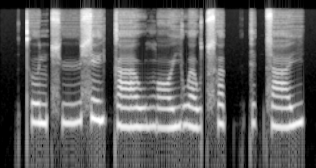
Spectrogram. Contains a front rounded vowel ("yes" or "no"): yes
